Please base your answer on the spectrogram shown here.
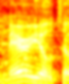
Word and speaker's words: Mariota: do have a quarterback okay all right marcus mariota all right you know you gotta product like you gotta pronounce it like your old uncle granddaddy what's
